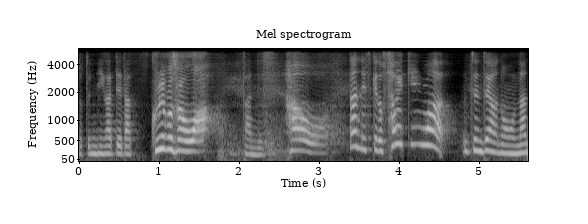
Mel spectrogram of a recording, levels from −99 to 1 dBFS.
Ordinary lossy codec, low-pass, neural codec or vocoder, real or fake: none; 5.4 kHz; codec, 16 kHz, about 1 kbps, DyCAST, with the encoder's durations; fake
